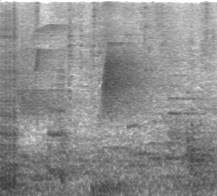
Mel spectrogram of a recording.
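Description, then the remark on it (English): Roaring, growling sounds like wild animals at a zoo, a steady loud rumbling wash with a brief shrill squeal rising midway through. “That sounds like a zoo.”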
